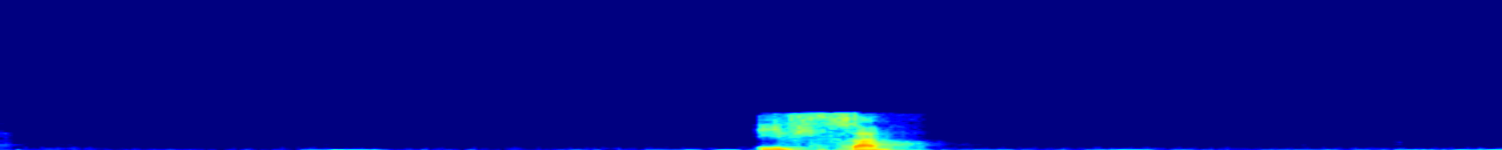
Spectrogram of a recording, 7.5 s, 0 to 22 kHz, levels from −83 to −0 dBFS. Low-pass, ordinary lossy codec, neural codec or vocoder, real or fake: 5.4 kHz; AAC, 24 kbps; codec, 16 kHz in and 24 kHz out, 0.6 kbps, FireRedTTS-2 codec; fake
